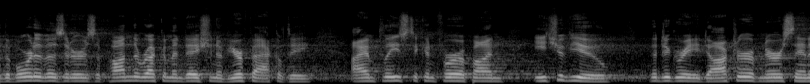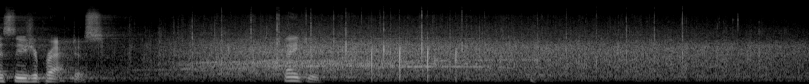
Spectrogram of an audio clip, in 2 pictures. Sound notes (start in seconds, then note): 9.3 applause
